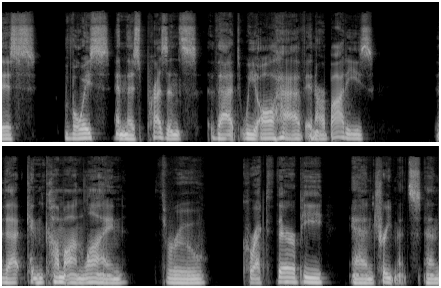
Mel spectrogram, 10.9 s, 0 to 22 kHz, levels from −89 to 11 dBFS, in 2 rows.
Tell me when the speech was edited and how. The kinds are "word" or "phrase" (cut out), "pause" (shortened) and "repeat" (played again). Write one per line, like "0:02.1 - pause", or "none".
none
